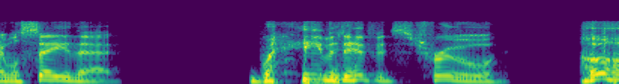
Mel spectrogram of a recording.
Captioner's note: laugh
